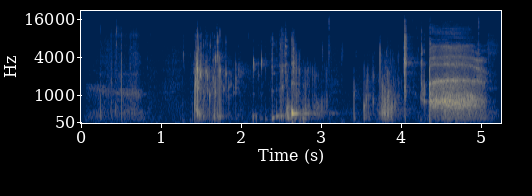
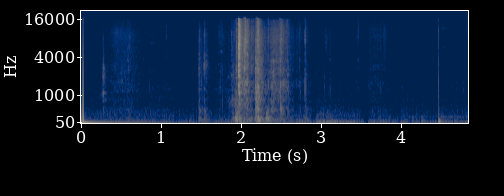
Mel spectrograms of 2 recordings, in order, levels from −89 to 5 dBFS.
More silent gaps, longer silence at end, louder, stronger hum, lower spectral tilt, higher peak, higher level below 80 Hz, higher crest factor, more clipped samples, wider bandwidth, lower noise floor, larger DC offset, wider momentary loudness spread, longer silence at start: neither; second, 0.2 s vs 0.35 s; second, -37 LUFS vs -31 LUFS; neither; first, -2 dB/octave vs -0.5 dB/octave; second, -10 dBFS vs -4 dBFS; second, -78 dBFS vs -58 dBFS; second, 30 dB vs 36 dB; neither; about the same, 16.5 kHz vs 17 kHz; first, -71 dBFS vs -67 dBFS; neither; first, 24 LU vs 19 LU; first, 0.5 s vs 0 s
